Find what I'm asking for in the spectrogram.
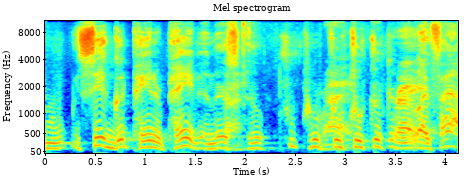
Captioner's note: vocalizing painting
